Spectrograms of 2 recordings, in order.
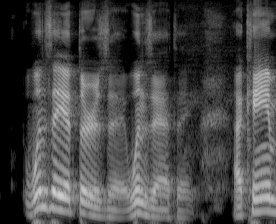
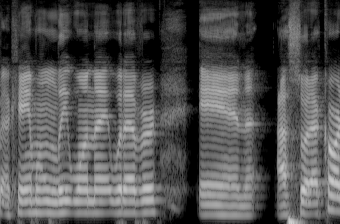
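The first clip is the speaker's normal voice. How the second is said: ordinary talk, nothing marked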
